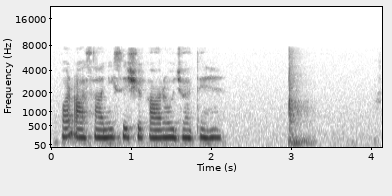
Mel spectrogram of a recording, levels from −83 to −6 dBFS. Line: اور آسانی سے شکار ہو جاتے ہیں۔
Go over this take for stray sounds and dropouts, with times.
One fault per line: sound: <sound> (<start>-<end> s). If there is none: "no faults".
sound: thud (3.0-3.3 s)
